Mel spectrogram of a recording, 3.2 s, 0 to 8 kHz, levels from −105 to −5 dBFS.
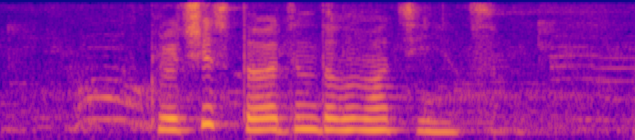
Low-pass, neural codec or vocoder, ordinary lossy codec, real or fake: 7.2 kHz; none; MP3, 48 kbps; real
